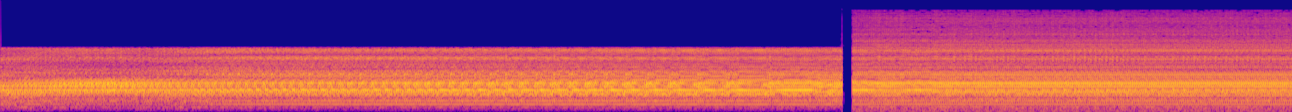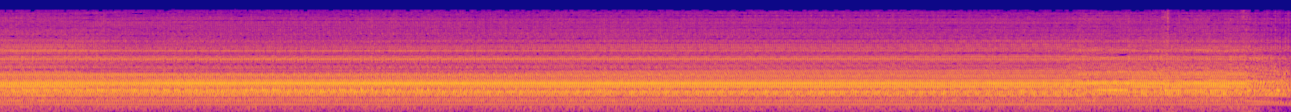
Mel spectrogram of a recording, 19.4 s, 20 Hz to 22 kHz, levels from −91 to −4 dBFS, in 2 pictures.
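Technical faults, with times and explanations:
0.00–6.39 s, input switched to a poorer device. Nothing above 3.8 kHz gets through, so the sound is dull and boxy. A faint extra background noise sits underneath. An 80 ms silence comes at 6.39 s, then full clarity returns at similar level. A narrower input was likely active until then.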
